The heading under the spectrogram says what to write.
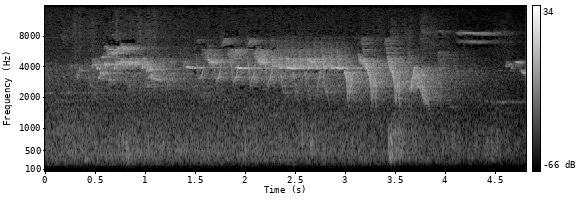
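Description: A busy chorus of high, twittering bird chirps and trills runs continuously for a few seconds as a segment transition effect, bright, with no talking over it.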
